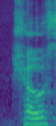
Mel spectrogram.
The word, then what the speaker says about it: Kjos: So Kjos is how we say it. Of course, that's not how they say it in Norway, and so I get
